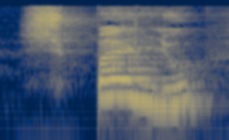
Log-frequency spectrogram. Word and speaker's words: espelho: Então, para pronunciar corretamente a palavra espelho, deve lembrar-se de que a letra E não é pronunciada.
